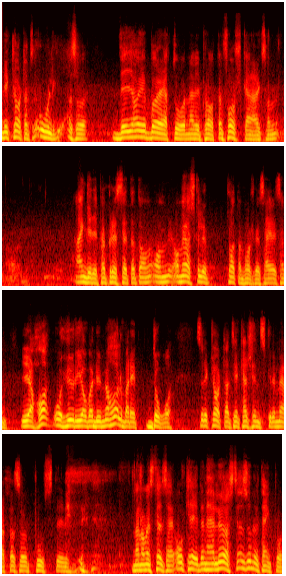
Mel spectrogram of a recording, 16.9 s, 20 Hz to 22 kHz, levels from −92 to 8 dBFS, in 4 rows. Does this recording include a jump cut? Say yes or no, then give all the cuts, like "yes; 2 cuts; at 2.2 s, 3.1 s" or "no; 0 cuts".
no; 0 cuts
